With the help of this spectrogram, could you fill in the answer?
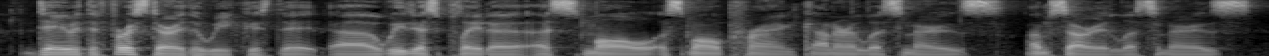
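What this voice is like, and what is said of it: Unusually low-pitched voice. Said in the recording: “It's not Dave's voice that is weird. It is my voice. My voice is very low this week. I am having a low voice week.”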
